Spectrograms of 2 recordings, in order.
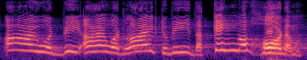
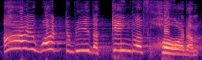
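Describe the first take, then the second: First: Defiant joke. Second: Much higher and louder, every word pressed; emphatic repeat. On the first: Answering the anchor's magic wand, loud and proud. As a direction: announce it grandly through tears. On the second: Repeating the wish to the anchor, loud and high. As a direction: belt it out to make her hear. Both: Retold or imitated.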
